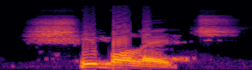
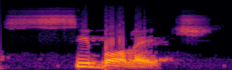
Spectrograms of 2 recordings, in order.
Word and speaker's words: Shibolete: E a palavra era Shibolete, mas como a língua dos efraimitas não conseguia, não tinha esse som de Shi, né? Não tinha o som de X, eles diziam Sibolete.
